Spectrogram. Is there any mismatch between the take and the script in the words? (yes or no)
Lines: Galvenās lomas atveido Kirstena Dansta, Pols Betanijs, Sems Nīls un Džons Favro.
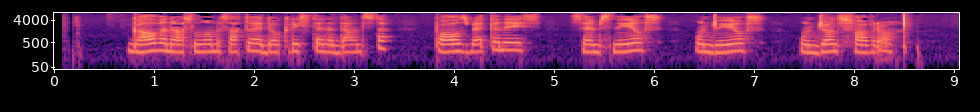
yes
